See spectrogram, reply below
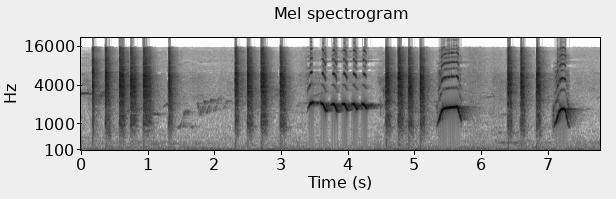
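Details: White-rumped shama in kretekan style, meant to provoke a rival's emotion: bursts of sharp, dry clicks alternate with clear whistled notes. Some whistles are rising and slurred, others come as a quick run of repeated pure tones.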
